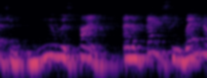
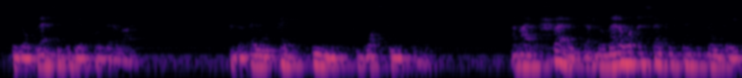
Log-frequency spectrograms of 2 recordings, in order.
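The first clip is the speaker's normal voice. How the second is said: low, soft, earnest prayer; closing prayer; 7 semitones lower, 3 dB quieter than usual. Real, not acted. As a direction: pray quietly with pauses between phrases.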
